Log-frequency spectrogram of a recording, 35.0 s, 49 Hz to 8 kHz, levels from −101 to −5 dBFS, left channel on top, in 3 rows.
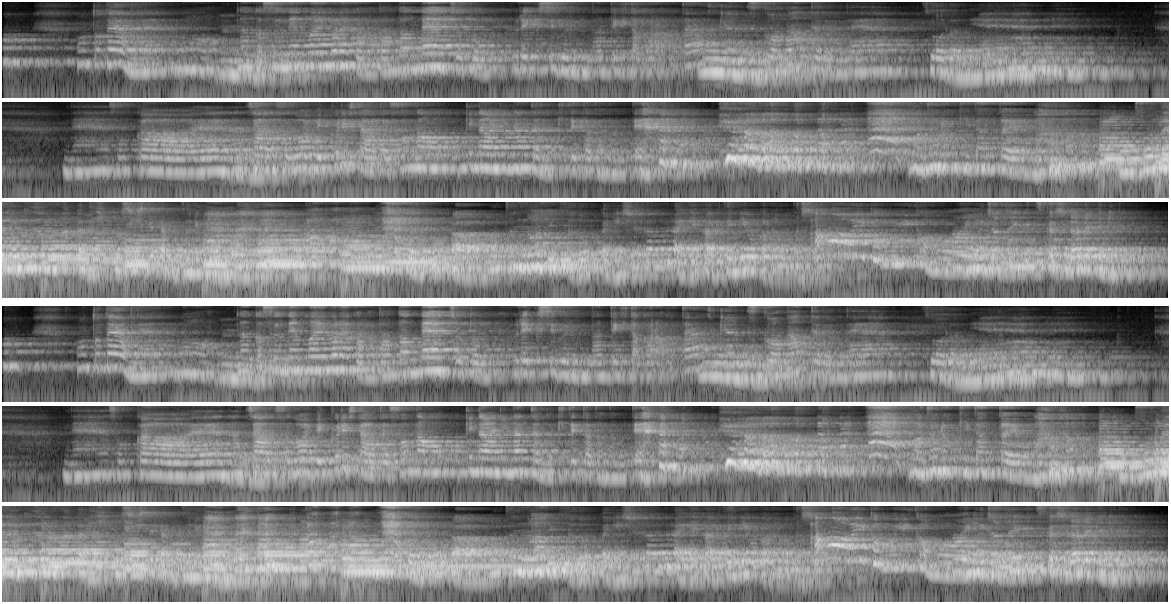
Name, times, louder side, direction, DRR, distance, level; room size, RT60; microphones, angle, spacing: voice 1, 0.0-8.9 9.9-10.9 11.6-18.8 19.8-22.6 25.4-27.7 28.6-28.9 31.5-33.7, right 1 dB, 25° right, 1 dB, 1.3 m, -32 dB
voice 2, 2.1-2.8 7.0-7.7 9.3-10.3 13.9-14.3 18.8-20.2 20.7-20.9 22.8-26.6 27.0-31.5 32.8-34.5, equal, 10° left, -3 dB, 2.3 m, -28 dB
sound 1, 22.5-24.9 25.2-25.6 25.9-29.7, right 1 dB, 50° right, 2.7 m, -26 dB
12.5 x 10.0 x 6.6 m, 2.5 s
head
